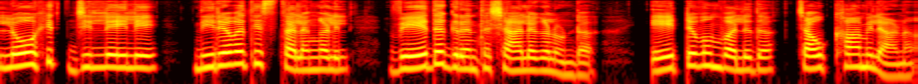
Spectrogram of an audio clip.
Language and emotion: Malayalam, neutral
